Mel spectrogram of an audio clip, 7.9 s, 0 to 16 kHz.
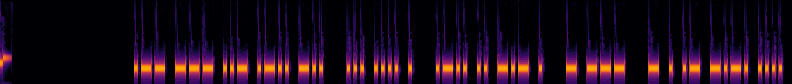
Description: Morse code, heard as a keyed tone, about 34 wpm, 700 Hz. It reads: WOULD SHE LIKE TO TEACH
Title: Sentences from Top 1000 Words - Review Part 2 - 35wpm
